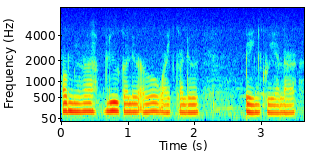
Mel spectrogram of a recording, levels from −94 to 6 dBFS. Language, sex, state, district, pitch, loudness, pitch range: Nagamese, female, Nagaland, Kohima, 165 Hz, -16 LUFS, 155-175 Hz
